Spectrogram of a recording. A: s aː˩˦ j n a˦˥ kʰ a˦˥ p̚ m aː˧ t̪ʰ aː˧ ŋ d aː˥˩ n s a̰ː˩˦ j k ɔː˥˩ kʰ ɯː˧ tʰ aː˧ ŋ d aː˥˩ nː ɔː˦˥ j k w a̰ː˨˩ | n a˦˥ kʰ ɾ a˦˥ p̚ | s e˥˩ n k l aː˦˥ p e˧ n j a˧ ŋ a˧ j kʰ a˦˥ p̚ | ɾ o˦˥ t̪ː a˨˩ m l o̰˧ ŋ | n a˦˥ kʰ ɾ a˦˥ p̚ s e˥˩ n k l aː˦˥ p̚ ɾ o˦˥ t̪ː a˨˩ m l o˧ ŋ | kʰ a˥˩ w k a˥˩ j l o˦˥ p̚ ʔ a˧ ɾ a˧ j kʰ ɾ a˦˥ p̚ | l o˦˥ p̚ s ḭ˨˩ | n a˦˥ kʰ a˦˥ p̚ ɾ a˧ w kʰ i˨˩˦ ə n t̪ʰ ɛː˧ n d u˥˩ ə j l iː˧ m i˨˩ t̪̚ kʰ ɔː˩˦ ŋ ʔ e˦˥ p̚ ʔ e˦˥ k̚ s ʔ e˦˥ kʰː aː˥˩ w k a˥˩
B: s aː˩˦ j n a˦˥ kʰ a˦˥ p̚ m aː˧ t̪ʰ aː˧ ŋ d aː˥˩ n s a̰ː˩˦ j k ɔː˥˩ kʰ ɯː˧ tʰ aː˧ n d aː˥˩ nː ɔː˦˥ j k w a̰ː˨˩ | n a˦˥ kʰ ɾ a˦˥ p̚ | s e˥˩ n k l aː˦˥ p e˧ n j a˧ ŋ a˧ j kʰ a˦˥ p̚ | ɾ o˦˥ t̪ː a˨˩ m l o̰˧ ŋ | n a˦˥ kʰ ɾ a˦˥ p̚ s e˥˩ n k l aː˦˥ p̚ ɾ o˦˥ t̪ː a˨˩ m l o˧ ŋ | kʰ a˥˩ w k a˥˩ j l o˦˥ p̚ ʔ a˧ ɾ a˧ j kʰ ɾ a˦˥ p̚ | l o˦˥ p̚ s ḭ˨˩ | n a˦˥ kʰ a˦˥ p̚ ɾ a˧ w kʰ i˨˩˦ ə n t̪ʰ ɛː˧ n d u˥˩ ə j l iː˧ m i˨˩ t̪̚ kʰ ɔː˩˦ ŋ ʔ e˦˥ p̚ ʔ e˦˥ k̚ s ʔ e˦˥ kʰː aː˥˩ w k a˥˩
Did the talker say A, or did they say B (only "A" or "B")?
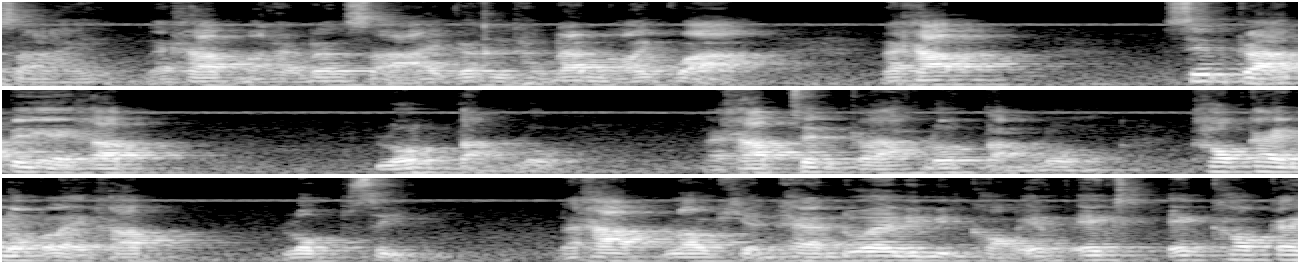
A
